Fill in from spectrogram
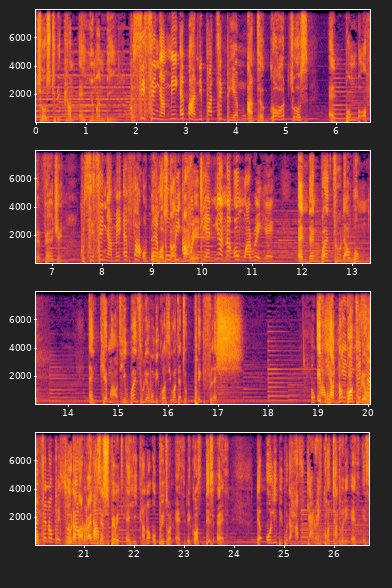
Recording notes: Preached at the Ekklesia Campus.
